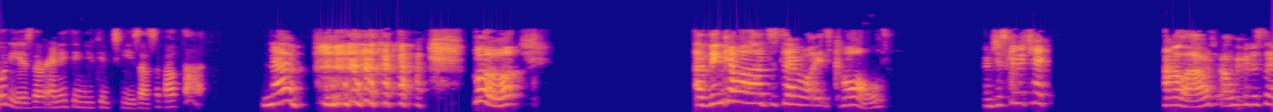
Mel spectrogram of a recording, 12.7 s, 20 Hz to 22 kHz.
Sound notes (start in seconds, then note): 3.2 laughs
